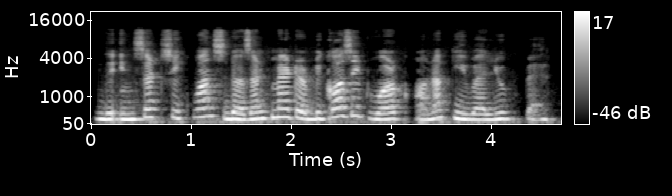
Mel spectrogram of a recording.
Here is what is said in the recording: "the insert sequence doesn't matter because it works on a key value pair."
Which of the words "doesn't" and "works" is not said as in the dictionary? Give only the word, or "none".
works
